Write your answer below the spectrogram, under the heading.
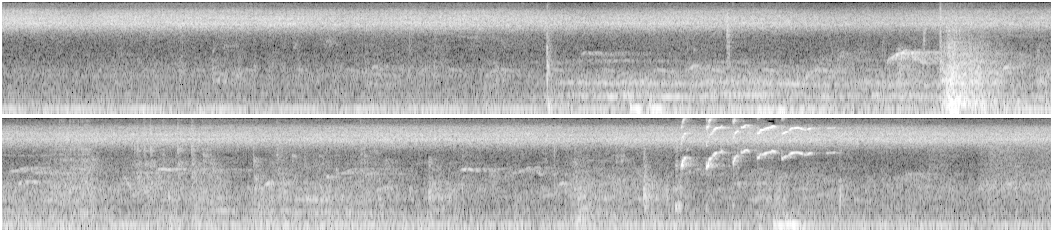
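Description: Steady high-pitched insect drone, with a quick run of bird chirps about nine seconds in and a single knock about halfway through.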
